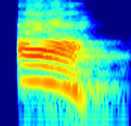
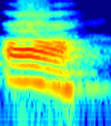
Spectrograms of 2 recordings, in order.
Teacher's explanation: विवृत का मतलब आप समझ लीजिए कि मुंह पूरा खुला हुआ, ठीक है, मुंह जो है वो पूरा खुला हुआ है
